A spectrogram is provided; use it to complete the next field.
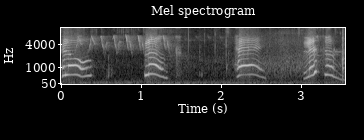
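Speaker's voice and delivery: high-pitched, whispered little calls. Trying a voice after being asked to read in it: high-pitched Navi voice. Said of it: "I can't do that high-pitched".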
